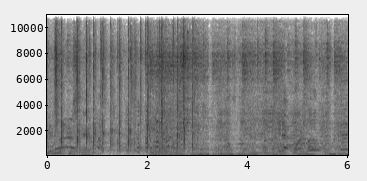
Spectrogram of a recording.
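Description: Audience clapping and cheering for about two seconds, then background music with guitar comes in and carries on under crowd voices.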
